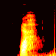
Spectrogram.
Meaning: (adverb) yeah, yep, yup; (interjection) 1. wow! 2. woof, the sound of a dog's bark
- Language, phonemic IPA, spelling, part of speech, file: French, /wa/, ouah, adverb / interjection, LL-Q150 (fra)-ouah.wav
